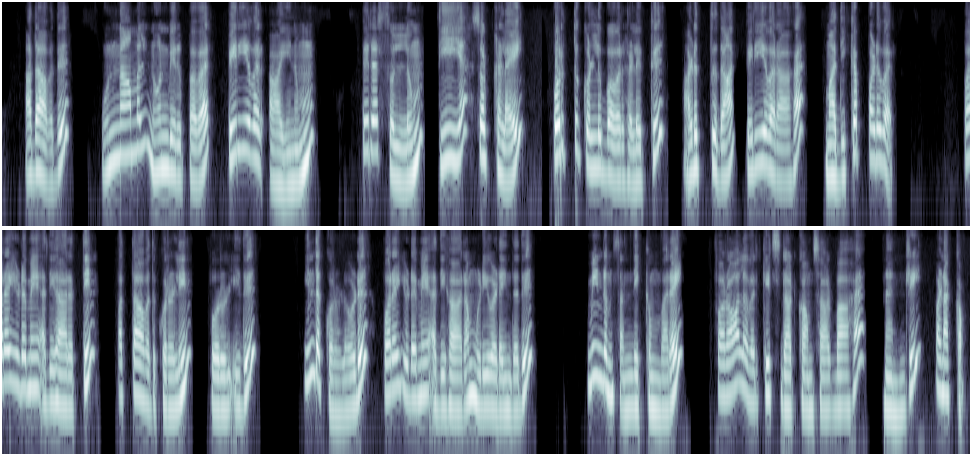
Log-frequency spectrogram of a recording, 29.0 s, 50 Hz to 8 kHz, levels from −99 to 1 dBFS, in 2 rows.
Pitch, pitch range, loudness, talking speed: 195 Hz, 150-245 Hz, -17 LUFS, 75 wpm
